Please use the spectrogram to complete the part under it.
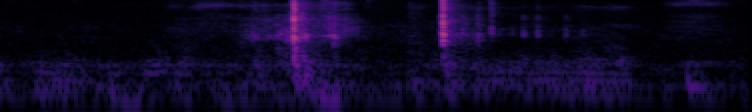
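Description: A small plastic dispenser clicks and rattles as it is picked up and set down.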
